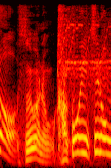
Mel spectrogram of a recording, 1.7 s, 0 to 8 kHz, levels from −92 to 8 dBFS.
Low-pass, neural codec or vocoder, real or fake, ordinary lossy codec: 7.2 kHz; none; real; MP3, 64 kbps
